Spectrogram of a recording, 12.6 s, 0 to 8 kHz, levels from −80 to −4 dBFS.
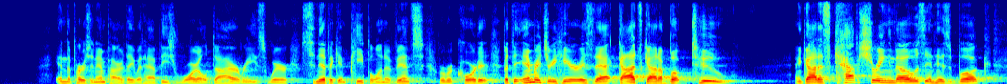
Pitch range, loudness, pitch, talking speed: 125-170 Hz, -20 LUFS, 150 Hz, 170 wpm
